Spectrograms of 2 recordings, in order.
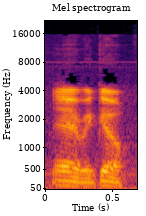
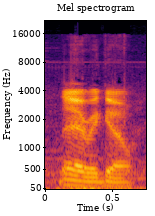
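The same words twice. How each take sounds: The two takes are said the same way.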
